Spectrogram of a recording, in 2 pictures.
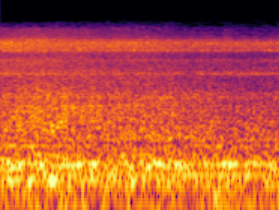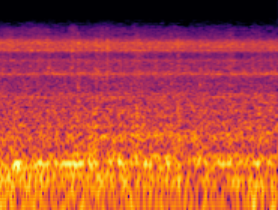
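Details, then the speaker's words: Rooftop commercial exhaust ventilation fan, cover off, wires disconnected, dry grease fitting; loud steady roar and rumble with an uneven faint rattle, a neglected unit needing lubrication and maintenance rather than a specific fault. "There's a Zerk fitting right here, and this thing definitely could use some grease, some lubrication."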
